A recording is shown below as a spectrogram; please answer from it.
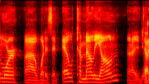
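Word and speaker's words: El Camaleón: a little bit more uh what is it el cameleon uh did i say that correctly okay cool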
